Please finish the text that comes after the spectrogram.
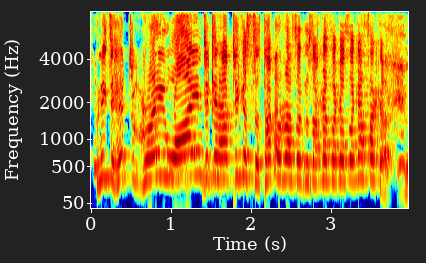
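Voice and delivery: high, grand quest voice; epic fantasy narrator. Acted. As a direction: announce it like a Tolkien quest.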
